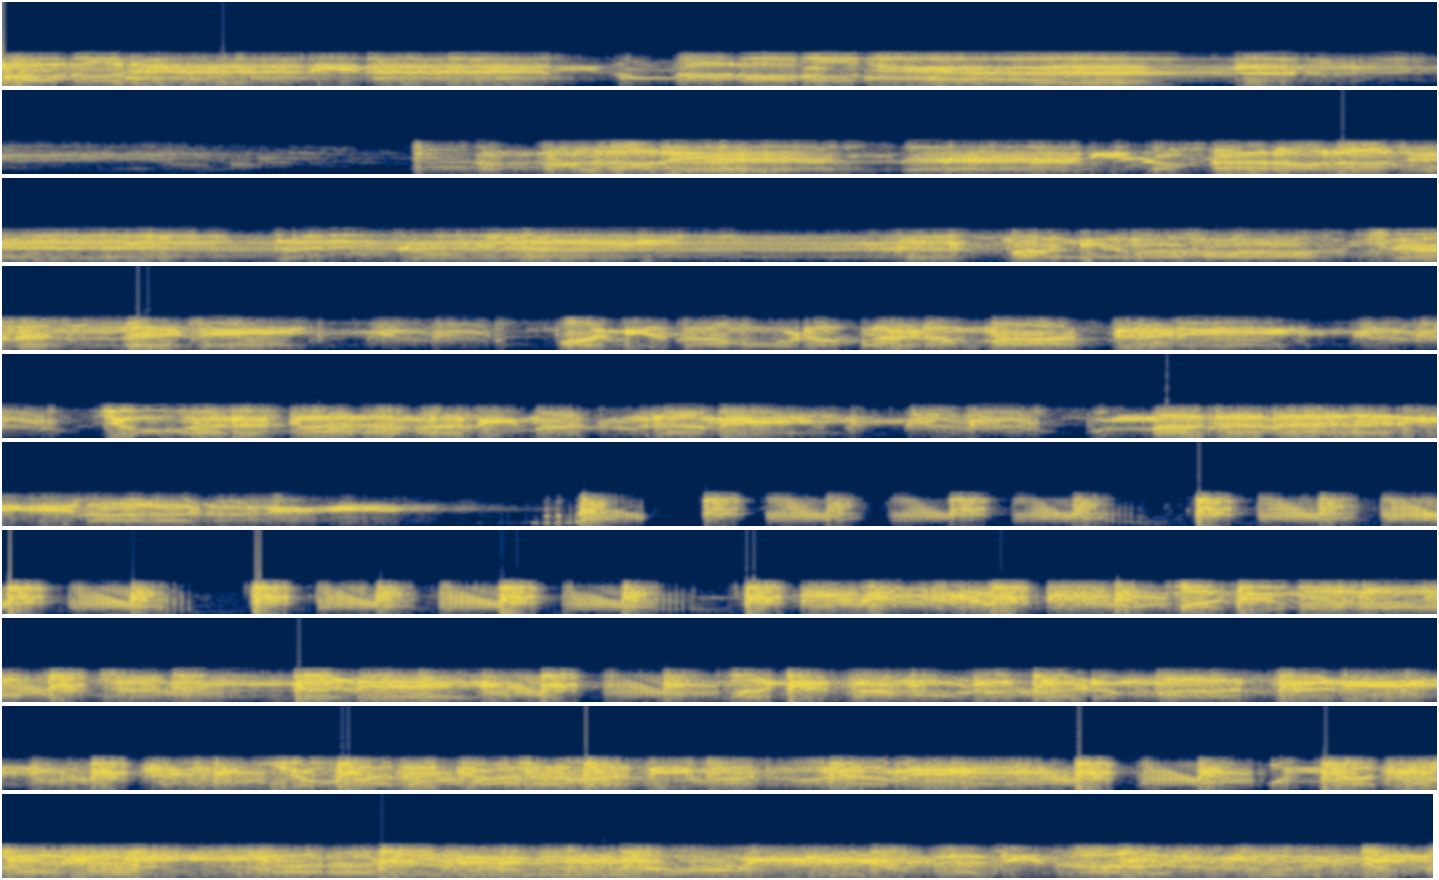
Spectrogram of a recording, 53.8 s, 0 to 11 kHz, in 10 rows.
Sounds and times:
Music: 0:00.0 - 0:28.3, 0:29.1 - 0:53.7.

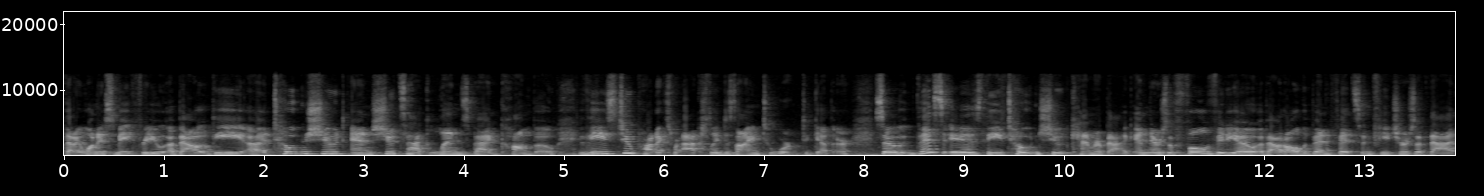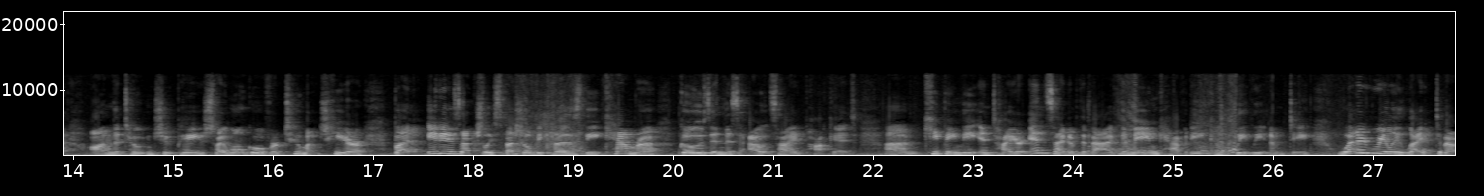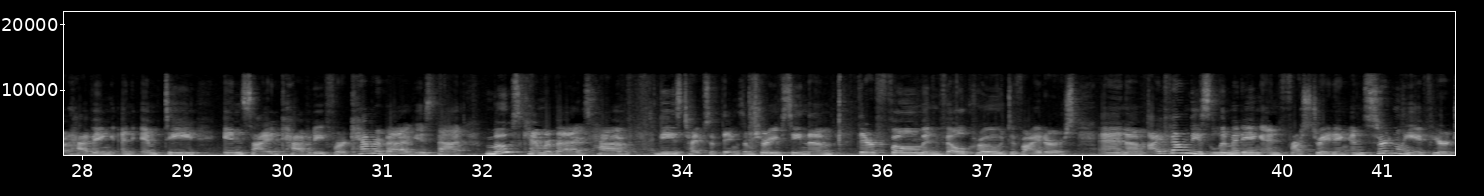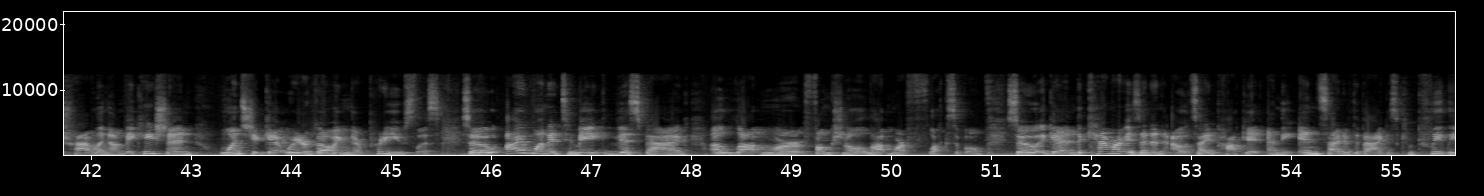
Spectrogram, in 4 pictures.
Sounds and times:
Speech: 0:00.0 - 0:55.6.

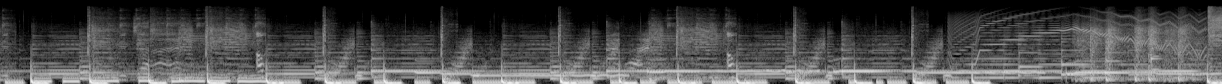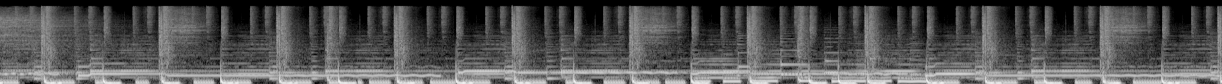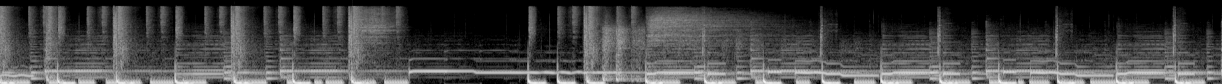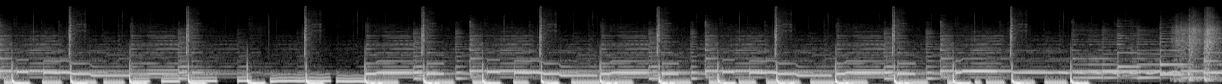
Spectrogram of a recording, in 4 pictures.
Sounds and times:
Music: 0:00.0 - 0:48.8.

